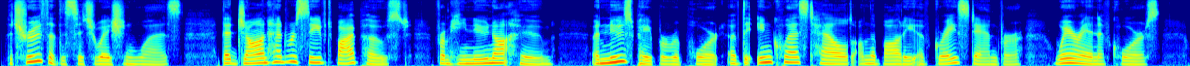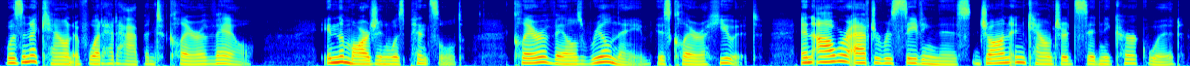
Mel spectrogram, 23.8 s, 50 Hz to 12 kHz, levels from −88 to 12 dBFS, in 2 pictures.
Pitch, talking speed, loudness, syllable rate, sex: 200 Hz, 160 wpm, -19 LUFS, 4.7 syllables/s, female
